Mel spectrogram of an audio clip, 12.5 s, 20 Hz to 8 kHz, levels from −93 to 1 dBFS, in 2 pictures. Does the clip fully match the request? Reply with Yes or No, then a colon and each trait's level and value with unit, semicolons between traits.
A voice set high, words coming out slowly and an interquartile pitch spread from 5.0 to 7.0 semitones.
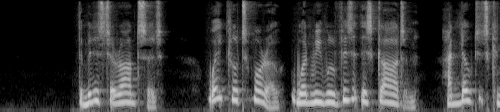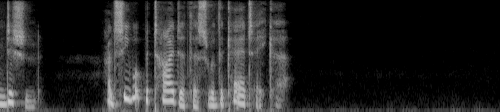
Yes: high, 200 Hz; slow, 125 wpm; wide, 5.5 semitones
